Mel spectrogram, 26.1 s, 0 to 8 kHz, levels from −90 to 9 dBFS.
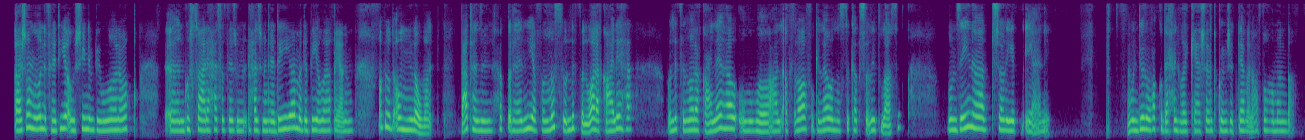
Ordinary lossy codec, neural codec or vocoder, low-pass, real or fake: none; codec, 16 kHz, 1.1 kbps, Voila-Tokenizer; none; fake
